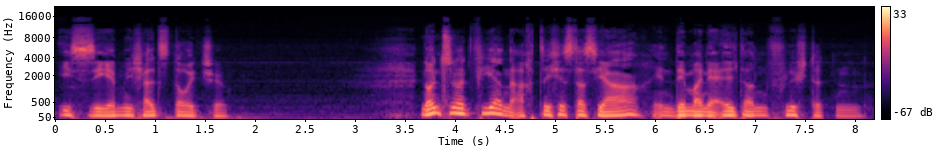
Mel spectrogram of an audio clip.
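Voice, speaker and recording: A man reading a first-person personal essay aloud in a slow, measured, deliberate way. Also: fairly low pitch, animated, darkish tone, dry recording.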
